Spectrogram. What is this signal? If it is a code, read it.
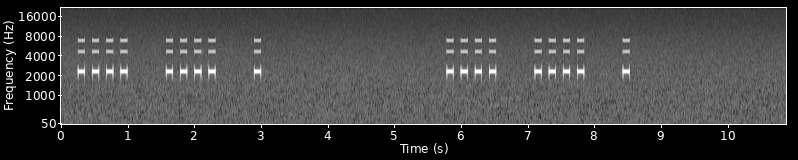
Beep code, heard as a piezo beeper, played twice, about 2300 Hz. 4-4-1. In Phoenix BIOS tables: serial port failure.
